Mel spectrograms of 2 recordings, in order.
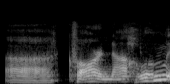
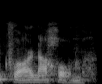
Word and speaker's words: Kfar Nahum: And it says here, in leaving Nazareth, he, Jesus, came and dwelt in Capernaum, Kfar Nahum in Hebrew, Kfar meaning city or town of Nahum, as we would pronounce it in English. It's not the prophet Nahum, but the same name. So that's the meaning of the town. So sometimes I'll pronounce it in English, sometimes in Hebrew. But in Hebrew, it would have been Kfar Nahum or something very similar to that.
